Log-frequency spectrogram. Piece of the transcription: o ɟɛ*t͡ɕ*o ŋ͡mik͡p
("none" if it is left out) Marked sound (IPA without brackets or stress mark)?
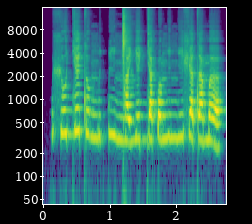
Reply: t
